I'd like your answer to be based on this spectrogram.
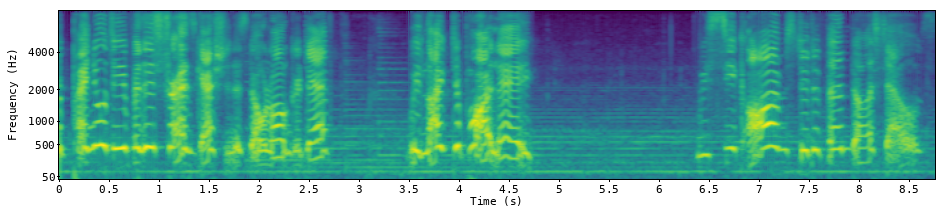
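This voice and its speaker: An extremely high-pitched put-on character voice at a moderate pace, with long, frequent pauses and faint music in the background. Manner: declaring loudly.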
